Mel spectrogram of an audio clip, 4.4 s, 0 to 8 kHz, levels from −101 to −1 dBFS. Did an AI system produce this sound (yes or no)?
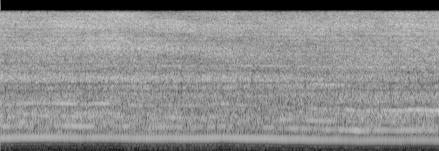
no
